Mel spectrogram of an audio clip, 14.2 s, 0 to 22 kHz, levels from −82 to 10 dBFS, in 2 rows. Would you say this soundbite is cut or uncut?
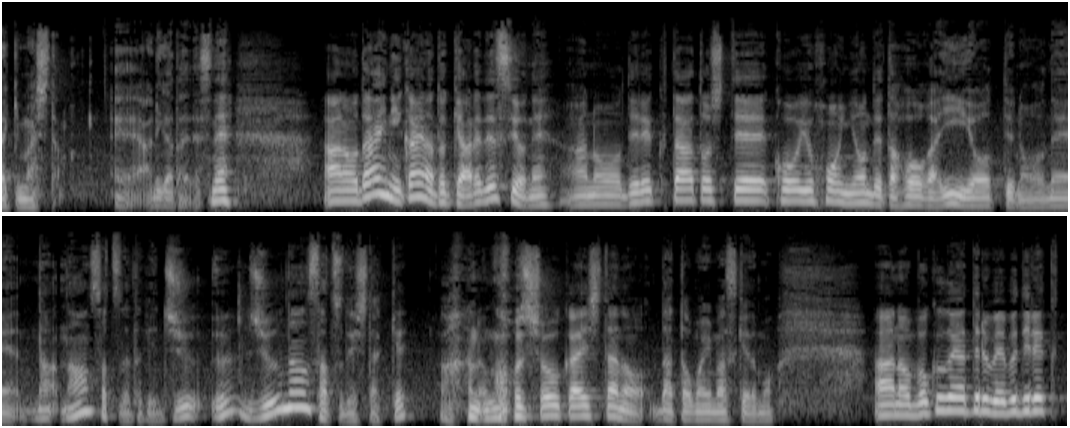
uncut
